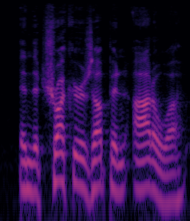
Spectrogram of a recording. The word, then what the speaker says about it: Ottawa: the truckers up in ottawa otawa based on the ojibwe pronunciation great amer great native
